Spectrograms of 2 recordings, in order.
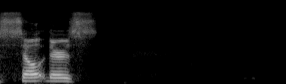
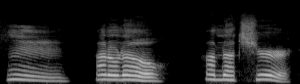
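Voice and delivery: higher-pitched mock of an emotionless actress; Gal Gadot; 6 semitones higher, slower than usual. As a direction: imitate a blank, unsure movie heroine. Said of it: "She's always just like".

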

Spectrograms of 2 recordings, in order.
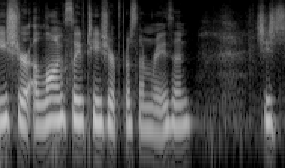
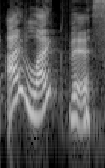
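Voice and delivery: put-on higher, slow contented kid voice; pleased little girl; 6 semitones higher, 5 dB louder, slower than usual. Mom imitating her daughter liking no underwear, high slow pleased voice. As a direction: savor it like a happy child. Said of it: "later she's like".

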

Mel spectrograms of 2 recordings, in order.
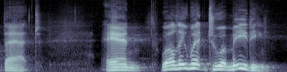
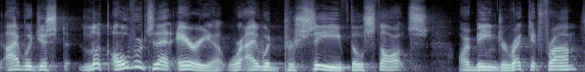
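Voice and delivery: normal talking voice

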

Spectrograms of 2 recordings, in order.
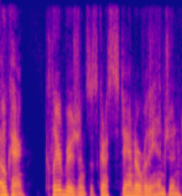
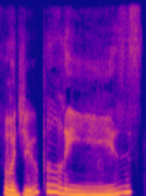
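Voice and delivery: slow polite request; 3 semitones higher, much slower than usual. Acted. Asking the bird for help.

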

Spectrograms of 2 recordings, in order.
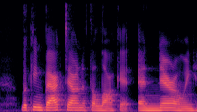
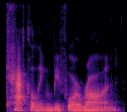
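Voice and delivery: ordinary delivery, nothing marked

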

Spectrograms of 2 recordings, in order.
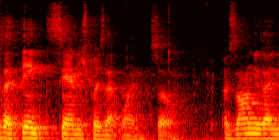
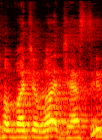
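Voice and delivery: louder teasing demand with a laugh; mock pressing; 4 semitones higher, 6 dB louder than usual. Real, not acted. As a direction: press him on it, almost laughing.

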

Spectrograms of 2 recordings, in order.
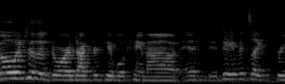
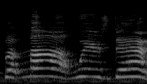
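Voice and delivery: high, slow, louder plea; mock anxious boy, higher and louder; worried David; 8 semitones higher, 5 dB louder, much slower than usual. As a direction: beg for an answer. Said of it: "he's like".

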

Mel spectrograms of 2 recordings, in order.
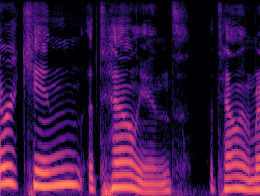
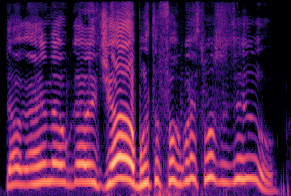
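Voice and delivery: loud defensive; 11 semitones higher, 10 dB louder than usual. Real, not acted. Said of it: "watching a lot of television".

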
